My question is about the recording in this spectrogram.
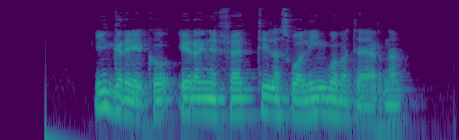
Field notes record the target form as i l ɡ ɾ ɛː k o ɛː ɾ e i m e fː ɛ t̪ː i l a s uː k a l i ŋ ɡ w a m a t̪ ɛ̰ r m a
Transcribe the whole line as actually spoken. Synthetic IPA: i l ɡ ɾ ɛː k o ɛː ɾ a i n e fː ɛ t̪ː i l a s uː a l i ŋ ɡ w a m a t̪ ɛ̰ r n a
